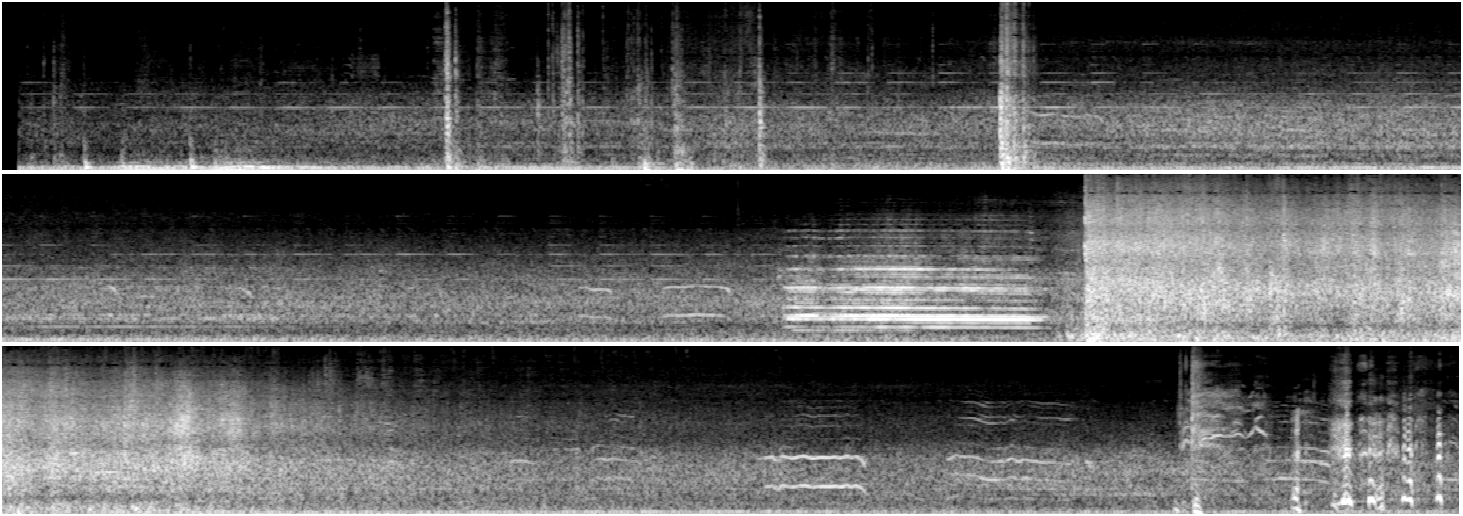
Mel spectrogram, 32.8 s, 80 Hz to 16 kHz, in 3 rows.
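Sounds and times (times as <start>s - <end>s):
truck rumbling: 0.1s - 12.4s, 18.4s - 32.8s
horn blaring: 16.2s - 18.9s
laughter: 30.6s - 32.8s.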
